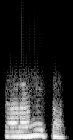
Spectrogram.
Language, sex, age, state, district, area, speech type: Goan Konkani, female, 18-30, Goa, Quepem, rural, conversation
